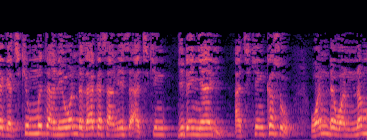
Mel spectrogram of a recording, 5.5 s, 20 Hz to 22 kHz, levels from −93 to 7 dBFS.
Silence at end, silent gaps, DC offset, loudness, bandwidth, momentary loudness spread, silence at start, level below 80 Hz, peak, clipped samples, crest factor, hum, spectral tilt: 0 s; none; 0.1%; -18 LUFS; 8.8 kHz; 9 LU; 0 s; -66 dBFS; -4 dBFS; under 0.1%; 14 dB; none; -4 dB/octave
